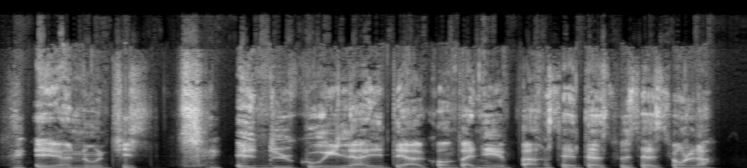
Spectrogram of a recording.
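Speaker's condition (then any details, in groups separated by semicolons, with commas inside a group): Dystonia; from birth, delivery complication, physical disability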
